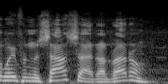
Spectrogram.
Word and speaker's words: Alvaro: Coming all the way from the south side, Alvaro, right? Alvaro. Alvaro, see. There's always things about that. You know, you may mispronounce a Spanish name.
